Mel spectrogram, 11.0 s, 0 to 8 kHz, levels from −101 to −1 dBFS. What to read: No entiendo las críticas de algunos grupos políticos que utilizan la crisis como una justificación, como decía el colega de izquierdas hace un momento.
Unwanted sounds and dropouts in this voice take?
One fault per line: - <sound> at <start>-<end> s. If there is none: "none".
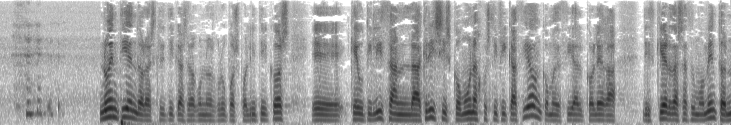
- laugh at 0.2-1.0 s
